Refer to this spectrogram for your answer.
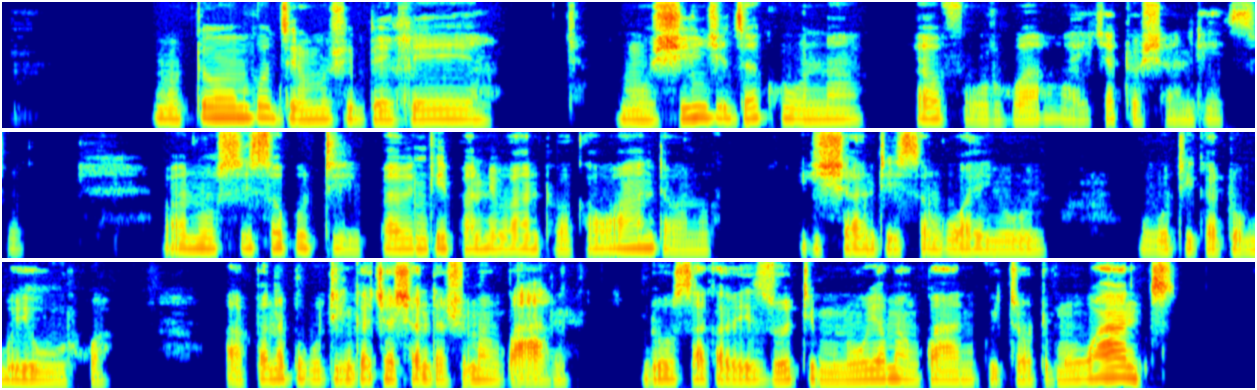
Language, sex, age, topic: Ndau, female, 18-24, health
